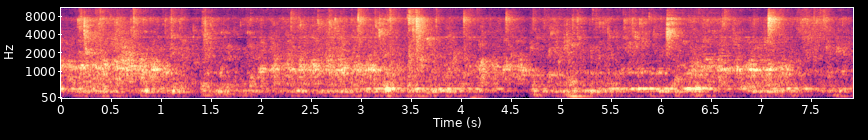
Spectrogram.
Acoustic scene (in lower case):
restroom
